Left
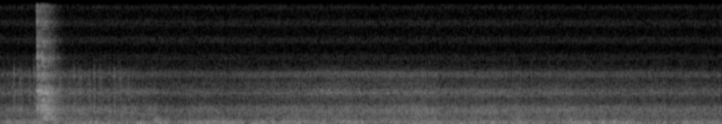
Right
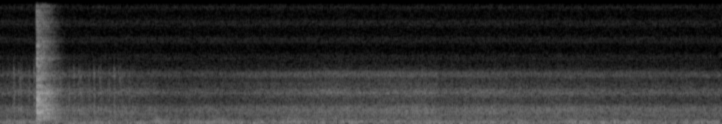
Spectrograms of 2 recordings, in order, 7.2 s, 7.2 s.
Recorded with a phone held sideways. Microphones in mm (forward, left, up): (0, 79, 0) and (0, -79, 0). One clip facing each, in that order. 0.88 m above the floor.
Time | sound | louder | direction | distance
0.4 | a clap | right 5 dB | 80° right | 5 m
